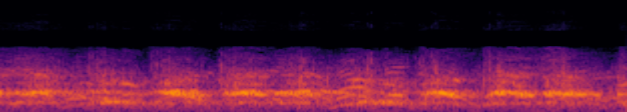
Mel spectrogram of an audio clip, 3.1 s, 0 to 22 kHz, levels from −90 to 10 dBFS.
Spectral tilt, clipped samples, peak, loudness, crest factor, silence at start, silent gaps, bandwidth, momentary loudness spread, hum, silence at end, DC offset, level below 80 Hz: -7.5 dB/octave; under 0.1%; -10 dBFS; -24 LUFS; 14 dB; 0 s; none; 4 kHz; 5 LU; none; 0 s; under 0.1%; -58 dBFS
